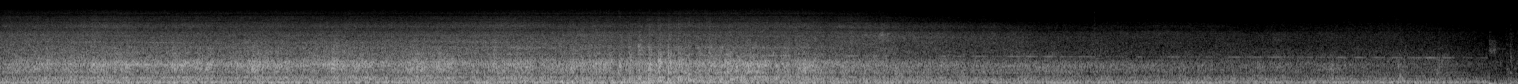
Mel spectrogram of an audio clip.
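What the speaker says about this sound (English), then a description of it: "Next to pass through the station is 377 608 and 377 616, working 1P47 for Southern from London Bridge" A pair of Southern Class 377 electric trains passes through New Cross Gate station in London with a sustained rolling rumble and rail noise that slowly fades toward the end.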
